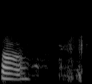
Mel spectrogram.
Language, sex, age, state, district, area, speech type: Odia, female, 45-60, Odisha, Angul, rural, conversation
